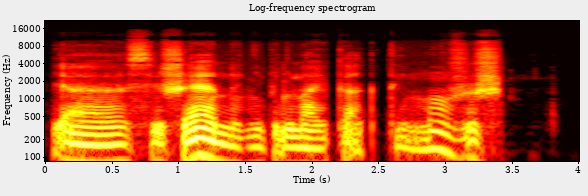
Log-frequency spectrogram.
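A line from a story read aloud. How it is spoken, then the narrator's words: Quiet. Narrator (Russian): Самгин негромко сказал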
